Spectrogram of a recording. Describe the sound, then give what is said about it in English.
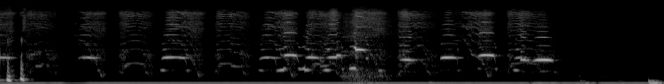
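A squeaky chair creaks over and over, roughly ten shrill, whiny squeals in a steady rocking rhythm, fairly loud, with no talking. “my fucking squeaky chair. Do you hear that? Is that the chair?”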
